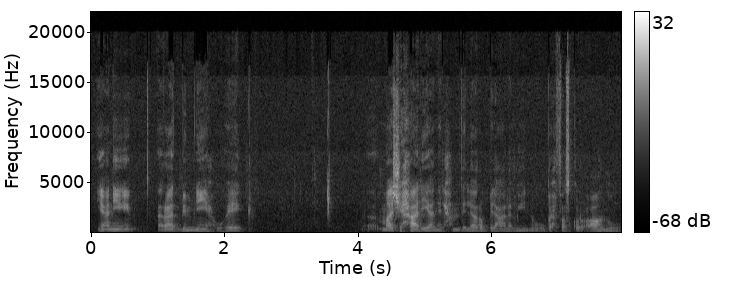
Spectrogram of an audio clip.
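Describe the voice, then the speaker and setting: A man playing a Syrian roommate who drinks whisky and picks fights. He speaks at a middle pitch in a comedy sketch. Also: creaky, slight background noise, close to an everyday voice. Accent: Syrian Arabic.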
